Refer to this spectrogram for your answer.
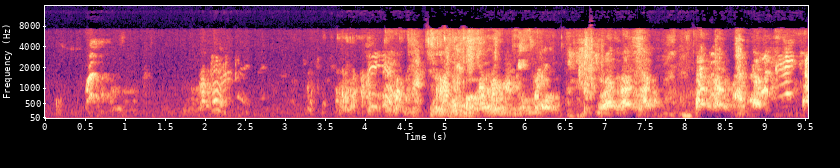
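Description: dogs barking

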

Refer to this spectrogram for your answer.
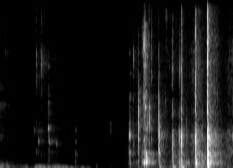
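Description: drinking water

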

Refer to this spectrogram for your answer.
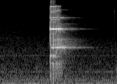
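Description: wine glasses clinking

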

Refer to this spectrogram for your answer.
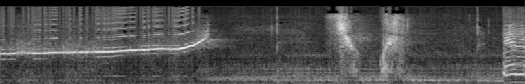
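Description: person whistling

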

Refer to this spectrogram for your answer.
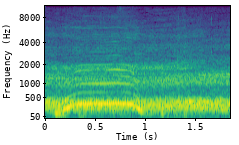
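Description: cow mooing

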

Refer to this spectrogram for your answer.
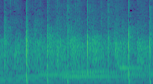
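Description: audience applauding

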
